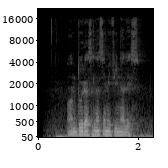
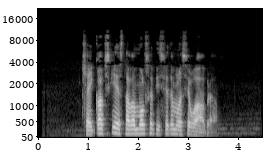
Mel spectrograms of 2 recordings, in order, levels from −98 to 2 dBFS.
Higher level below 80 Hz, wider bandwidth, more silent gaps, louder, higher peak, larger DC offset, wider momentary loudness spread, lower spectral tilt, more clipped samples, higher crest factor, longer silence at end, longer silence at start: first, -52 dBFS vs -68 dBFS; first, 16.5 kHz vs 10 kHz; neither; second, -41 LUFS vs -22 LUFS; second, -26 dBFS vs -2 dBFS; neither; first, 17 LU vs 9 LU; about the same, -7 dB/octave vs -6.5 dB/octave; neither; second, 14 dB vs 22 dB; second, 0 s vs 0.9 s; second, 0.1 s vs 0.9 s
